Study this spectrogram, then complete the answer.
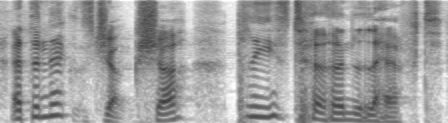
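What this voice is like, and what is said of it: Posh British GPS woman's voice. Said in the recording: “let's just have a British person say this because it's going to sound fancier and it's going to sound more official if it's coming out of some British woman's voice ... the British woman voice ... on GPSs for your cars”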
